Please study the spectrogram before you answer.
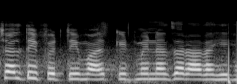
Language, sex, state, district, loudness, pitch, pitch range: Hindi, female, Haryana, Rohtak, -13 LUFS, 250 Hz, 235-255 Hz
